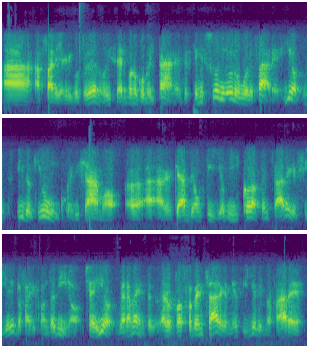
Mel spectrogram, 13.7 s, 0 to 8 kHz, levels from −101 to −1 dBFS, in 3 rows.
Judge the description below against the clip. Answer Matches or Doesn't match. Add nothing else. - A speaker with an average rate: Doesn't match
